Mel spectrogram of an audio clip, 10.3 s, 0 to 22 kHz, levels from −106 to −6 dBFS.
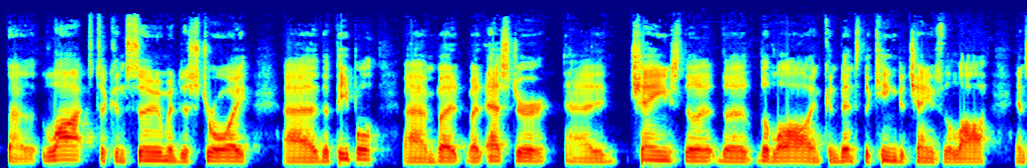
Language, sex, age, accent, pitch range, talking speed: English, male, 40-59, American, 85-110 Hz, 165 wpm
